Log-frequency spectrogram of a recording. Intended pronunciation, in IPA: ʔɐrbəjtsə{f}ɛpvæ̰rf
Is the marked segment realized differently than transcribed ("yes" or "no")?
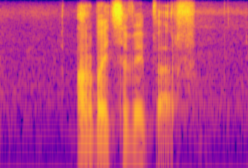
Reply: yes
